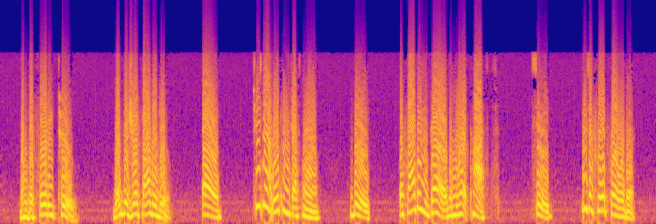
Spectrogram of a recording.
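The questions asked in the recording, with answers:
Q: What does your father do?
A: C: He's a freight forwarder.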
